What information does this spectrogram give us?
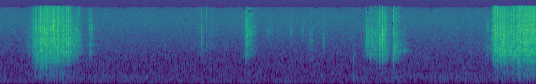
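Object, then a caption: Woven fibre basket shaker with wooden base. A small cone-shaped shaker of colourful woven fibre with a flat wooden base is held in the hands, turned and shaken so the contents inside rustle. Bursts of bright, gritty rattling swell and fade between quiet gaps, with a few short ticks in between.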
